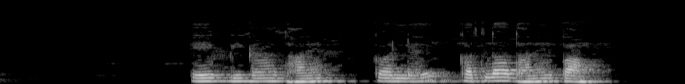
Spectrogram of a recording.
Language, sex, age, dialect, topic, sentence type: Magahi, male, 25-30, Northeastern/Surjapuri, agriculture, question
